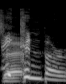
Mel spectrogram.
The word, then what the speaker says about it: Eikeberg: The current fastest time up to the top of the climb of the Eikeberg, or if you were to pronounce it correctly, as Eikeberg. It is Eikeberg, but we are doing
